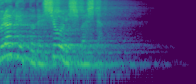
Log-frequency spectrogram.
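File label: announcer female tournaments win bracket generic, es ar; ja jp; clash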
